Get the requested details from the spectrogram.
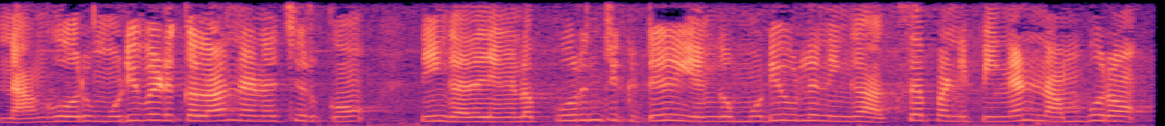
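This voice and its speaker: A woman voicing a worried, soft-spoken mother in a cartoon, pleading quietly. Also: extremely high pitch, steady tone, quick pace, a little hiss or hum, voice pushed down. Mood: subdued. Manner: subdued, pleading.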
